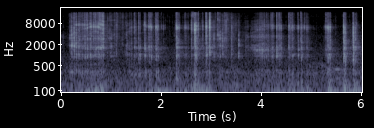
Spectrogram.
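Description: A metal blade scrapes and shaves thin curls off the top of a solid light-green soap bar with a pink bottom layer, held in the palm. The result is a quiet, bright, crackly scraping in uneven bursts, with short sharp flicks standing out around the middle and near the end.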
